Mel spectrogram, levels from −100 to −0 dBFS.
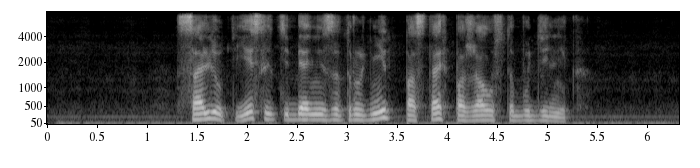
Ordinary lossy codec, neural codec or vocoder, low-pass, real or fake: Opus, 64 kbps; codec, 24 kHz, 6 kbps, HILCodec; 7.2 kHz; fake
